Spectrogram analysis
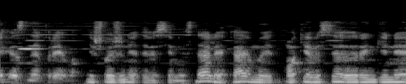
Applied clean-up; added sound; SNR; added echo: classical method WPE with log-MMSE.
